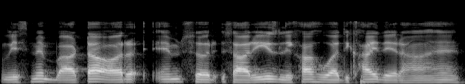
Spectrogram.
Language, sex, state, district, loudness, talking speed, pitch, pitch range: Hindi, male, Jharkhand, Ranchi, -17 LUFS, 140 wpm, 110 Hz, 105-120 Hz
